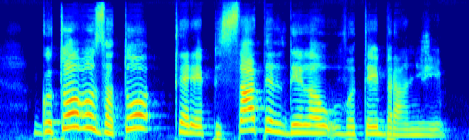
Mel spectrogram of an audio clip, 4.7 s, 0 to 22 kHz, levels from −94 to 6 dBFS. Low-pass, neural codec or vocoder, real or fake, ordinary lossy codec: none; codec, 44.1 kHz, 2.6 kbps, SNAC; fake; none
